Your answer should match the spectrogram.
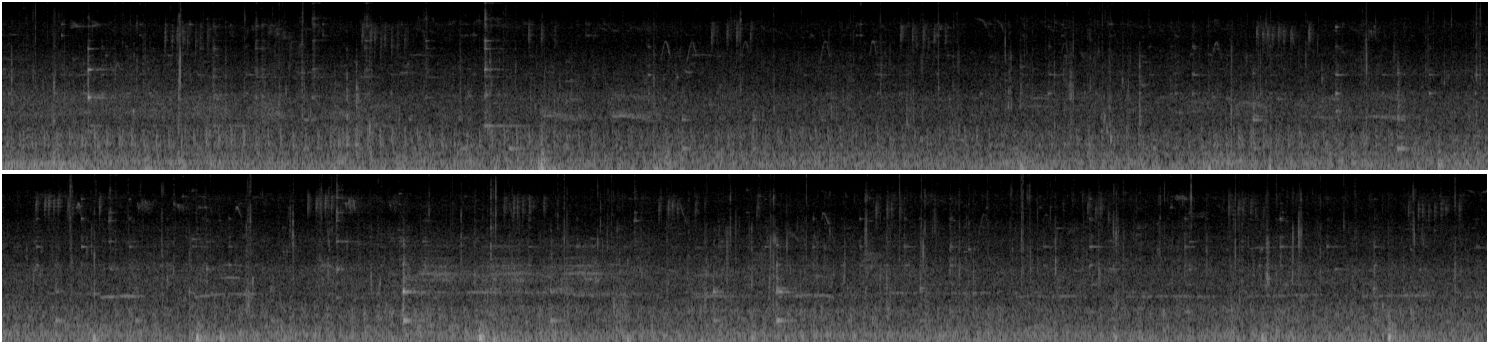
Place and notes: Port de Merrien, Moëlan-sur-Mer, France - Le port un matin en septembre.
Un matin dans le Finistère sud.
